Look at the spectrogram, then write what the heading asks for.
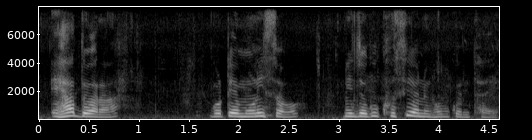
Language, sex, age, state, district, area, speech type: Odia, male, 18-30, Odisha, Nabarangpur, urban, spontaneous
